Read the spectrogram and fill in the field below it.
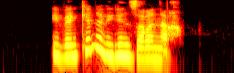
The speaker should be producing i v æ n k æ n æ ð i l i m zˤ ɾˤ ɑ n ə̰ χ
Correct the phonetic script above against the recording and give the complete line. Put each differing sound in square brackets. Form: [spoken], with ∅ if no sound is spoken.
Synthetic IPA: i v æ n k æ n æ ð i l i [n] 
